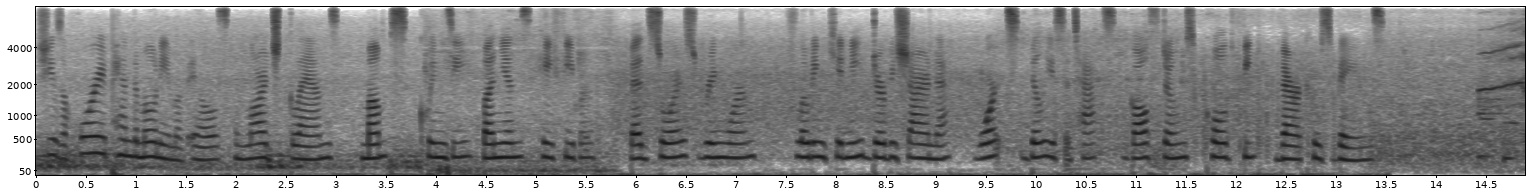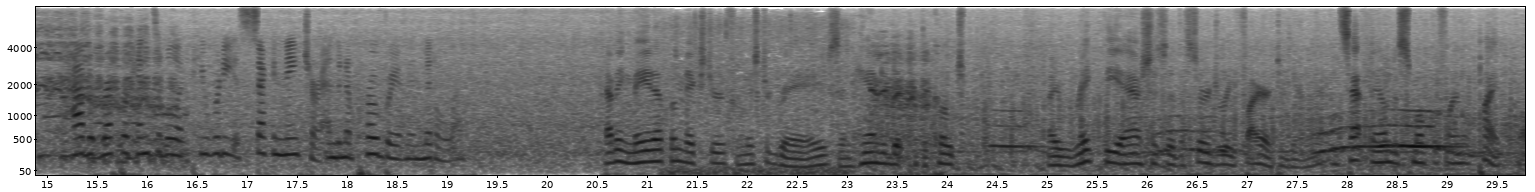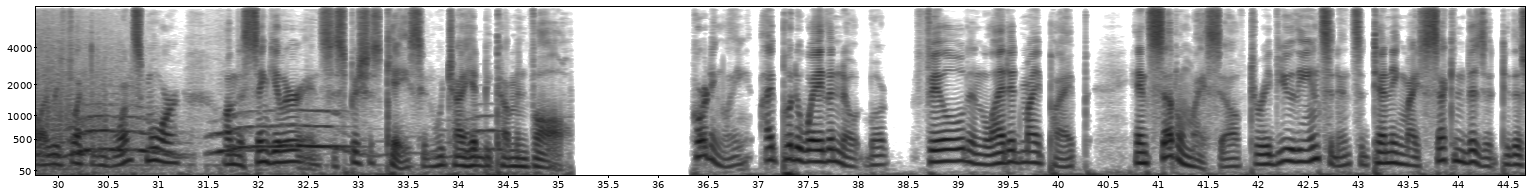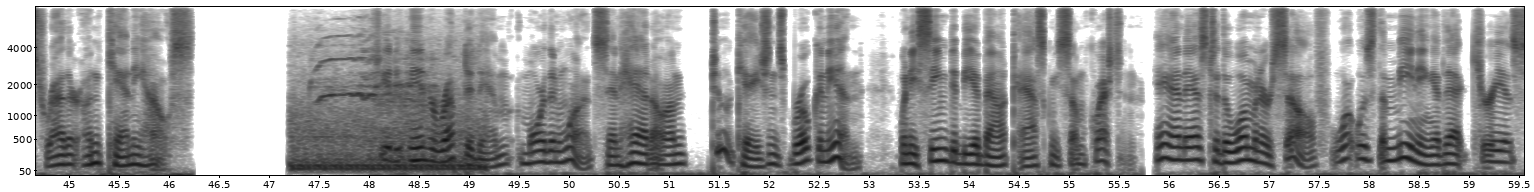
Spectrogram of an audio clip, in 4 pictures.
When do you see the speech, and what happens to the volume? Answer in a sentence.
The speech can be heard from 0.0 to 13.6 s, at a steady volume; from 15.2 to 19.2 s, at a steady volume; from 20.6 to 35.1 s, at a steady volume; from 36.4 to 46.2 s, at a steady volume; and from 48.0 to 59.5 s, at a steady volume.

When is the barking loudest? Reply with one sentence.
The volume of the barking peaks at 29 seconds.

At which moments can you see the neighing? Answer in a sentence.
The neighing can be heard from 14.4 to 16.4 s, from 23.2 to 23.9 s and from 47.2 to 49.2 s.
